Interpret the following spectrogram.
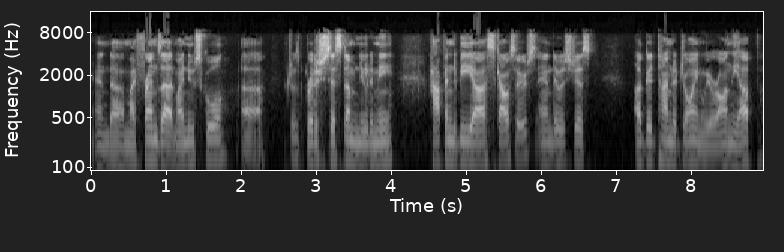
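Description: A man's voice: lowish voice, normal speed, no room sound. Young man, dry lo-fi voice. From Canada. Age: young adult. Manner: relaxed storytelling with fillers. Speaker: podcast guest. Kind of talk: casual podcast chat.

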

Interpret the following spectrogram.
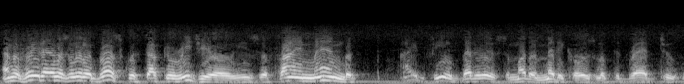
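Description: A man's voice: medium pitch, big pitch swings, a little hiss or hum, close to an everyday voice. Man playing a general, tinny old radio sound. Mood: brisk, troubled. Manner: measured, authoritative, earnest. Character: earnest, concerned male army general. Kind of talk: 1950s radio drama acting.

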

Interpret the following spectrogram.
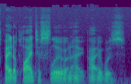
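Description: A man's voice: sits low, fairly even intonation, moderate pace, clear, resonant tone, no room sound. A man in his twenties whose first language is Bosnian, talking thoughtfully in an interview as a graduate student, restarting phrases and adding wry asides. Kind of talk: conversational interview.

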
